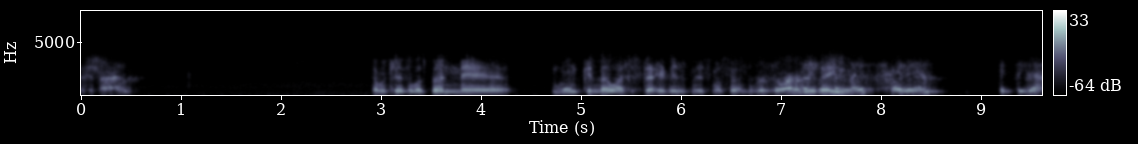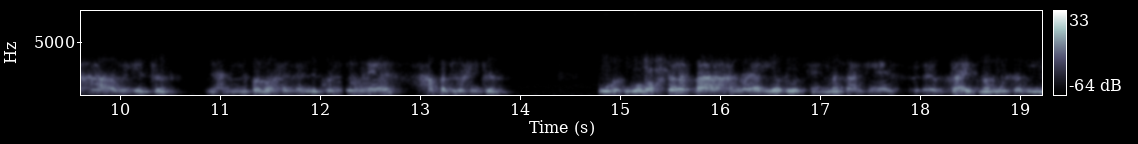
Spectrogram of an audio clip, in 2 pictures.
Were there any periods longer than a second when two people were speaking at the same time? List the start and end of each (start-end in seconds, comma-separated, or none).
none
